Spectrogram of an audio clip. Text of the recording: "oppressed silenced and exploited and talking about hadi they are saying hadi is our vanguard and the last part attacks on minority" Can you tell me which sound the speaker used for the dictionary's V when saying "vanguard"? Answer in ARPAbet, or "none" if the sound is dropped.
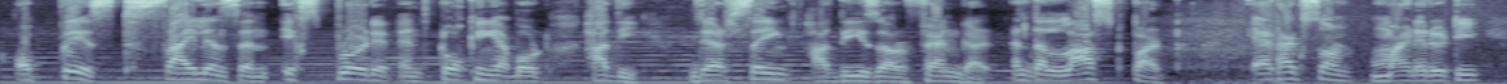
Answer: F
